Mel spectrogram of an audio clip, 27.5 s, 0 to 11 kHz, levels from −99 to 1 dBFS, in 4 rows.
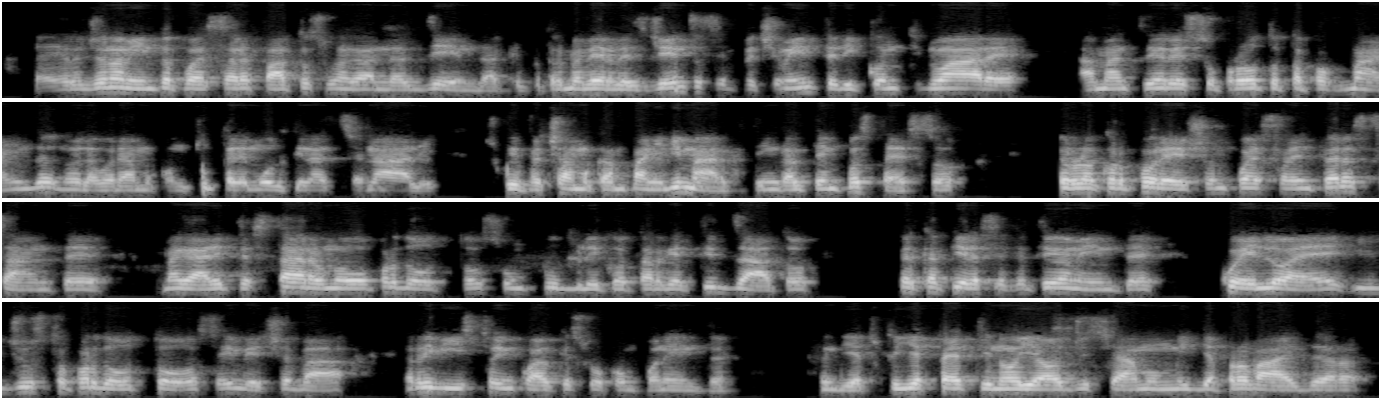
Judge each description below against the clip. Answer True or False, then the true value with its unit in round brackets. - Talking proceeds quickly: True (180 wpm)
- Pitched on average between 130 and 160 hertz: False (120 Hz)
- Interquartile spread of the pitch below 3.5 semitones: True (2.7 semitones)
